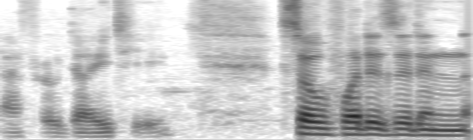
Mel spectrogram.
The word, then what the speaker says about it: Aphrodite: Greek and the uh the long e sound regularly becomes I and so Aphrodite so what is it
